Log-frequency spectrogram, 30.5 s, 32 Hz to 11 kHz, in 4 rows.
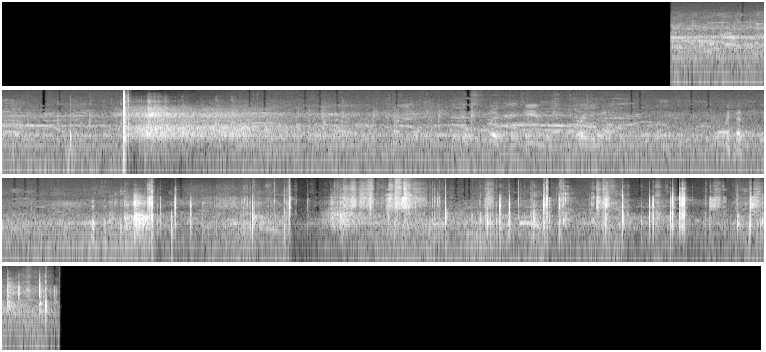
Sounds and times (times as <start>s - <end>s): Speech: 6.7s - 8.7s, 20.2s - 23.2s.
